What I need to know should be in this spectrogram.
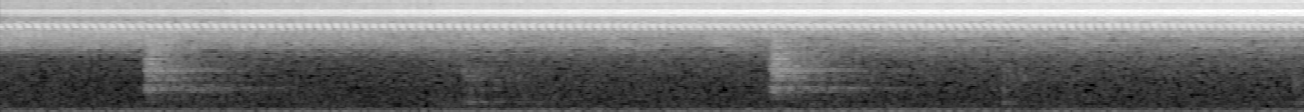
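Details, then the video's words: Crickets calling through the evening around an abandoned farm windmill, two high steady trills layered together, while the rusty blades give occasional dull knocks. "Evening Cricket Sound"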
